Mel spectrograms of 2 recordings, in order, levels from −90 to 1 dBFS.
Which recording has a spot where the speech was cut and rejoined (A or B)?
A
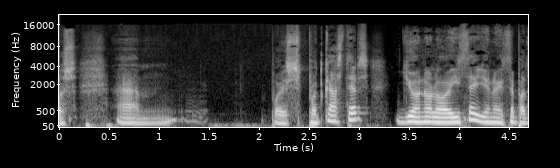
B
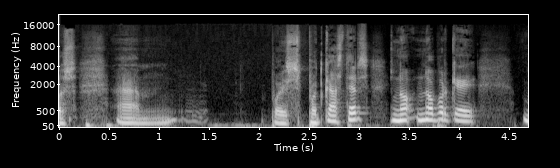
B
